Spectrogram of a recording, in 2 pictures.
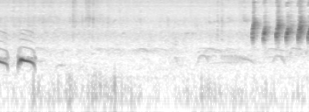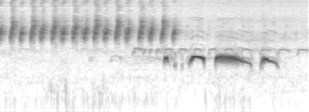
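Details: Spotted dove giving soft hollow coos at the start, then a louder phrase of several mellow, slightly descending coos near the end. In between, another bird gives a fast, buzzy, rhythmic chatter of about a dozen repeated notes.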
